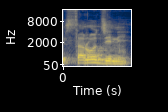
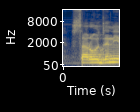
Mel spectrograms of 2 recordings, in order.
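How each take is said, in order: First: सरोजिनी said lower, as "saro-ji-nee"; correct middle vowel. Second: सरोजनी said as "saroj-nee"; wrong middle vowel. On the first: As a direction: sound a clear "ji" in सरोजिनी. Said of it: "ये शुद्ध रूप है". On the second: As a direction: leave out the i after j in सरोजनी. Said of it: "नहीं". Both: Shown as a demonstration.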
